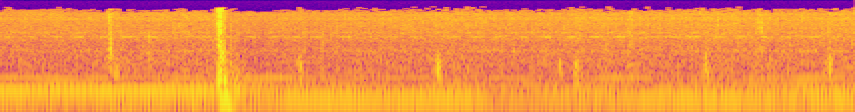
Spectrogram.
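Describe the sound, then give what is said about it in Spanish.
A car stands in front of a building at night, its engine giving a low, steady rumble, with one sharp click early on and a few faint ticks afterward. “De noche, un automóvil se detiene ante un edificio. Birman sale del coche.”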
